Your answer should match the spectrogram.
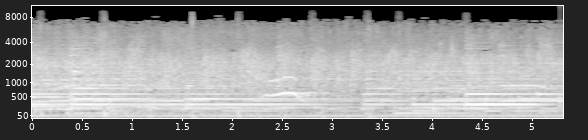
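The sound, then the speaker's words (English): A church audience claps steadily in a dense, continuous patter as a group of people move out, mixed with sustained musical chords playing underneath throughout. “And uh, so let's just clap these guys as they as they move on out.”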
